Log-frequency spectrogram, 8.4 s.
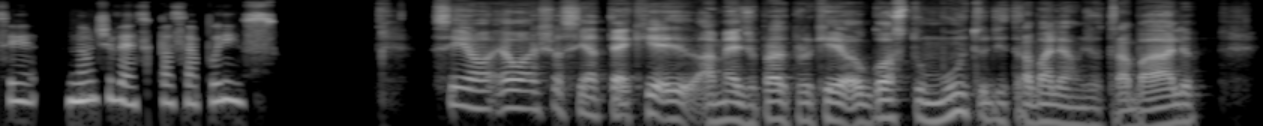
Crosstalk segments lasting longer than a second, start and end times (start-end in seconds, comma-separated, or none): none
